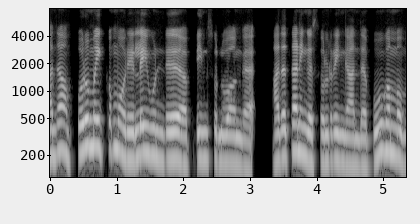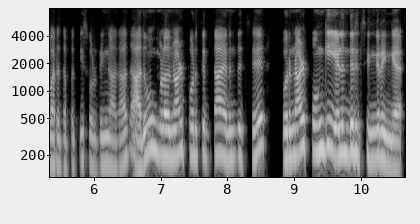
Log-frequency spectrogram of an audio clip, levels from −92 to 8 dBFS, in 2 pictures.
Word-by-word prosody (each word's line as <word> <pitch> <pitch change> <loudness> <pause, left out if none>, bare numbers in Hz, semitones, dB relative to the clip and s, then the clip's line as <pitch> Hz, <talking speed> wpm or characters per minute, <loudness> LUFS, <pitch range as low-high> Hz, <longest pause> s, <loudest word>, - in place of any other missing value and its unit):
அதான் 215 +2 0
பொறுமைக்கும் 240 0 +1
ஒரு 180 -2 0
எல்லை 205 +3 +3
உண்டு 180 -1 0 0.2
அப்படின்னு 180 +3 -5
சொல்லுவாங்க. 165 -3 -2 0.5
அதத்தான் 190 +5 +1
நீங்க 180 -4 +1
சொல்றீங்க. 165 0 -2
அந்த 150 0 -4 0.2
பூகம்பம் 200 -3 0
வர்றத 155 -1 -5
பத்தி 155 +3 -10
சொல்றீங்க. 155 0 -5
அதாவது, 165 +5 -6
அதுவும் 215 +11 +1
இவ்ளோ 195 -2 +3
நாள் 220 +3 0
பொறுத்துட்டு 195 -2 -5
தான் 205 -1 +3
இருந்துச்சு. 185 +1 -4 0.4
ஒரு 180 0 +3
நாள் 225 +5 +5
பொங்கி 230 +3 +4
எழுந்துருச்சுங்கிறீங்க. 190 -6 +2
185 Hz, 145 wpm, -20 LUFS, 165-210 Hz, 0.5 s, நாள்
